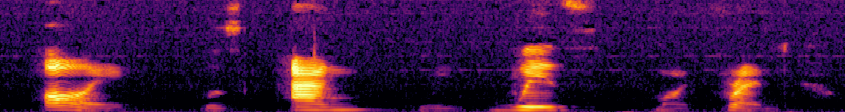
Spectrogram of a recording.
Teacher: the first syllable is stressed, then you have an unstressed syllable, and then you have a stressed syllable and an unstressed syllable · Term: trochee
